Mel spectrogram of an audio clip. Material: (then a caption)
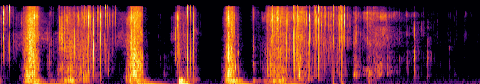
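Slime. Pink fluffy slime is pressed with fingertips and long nails, then stretched wide between both hands. It gives a series of crunchy, crackling bursts with bright, crinkly detail, separated by short pauses and fading out near the end.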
